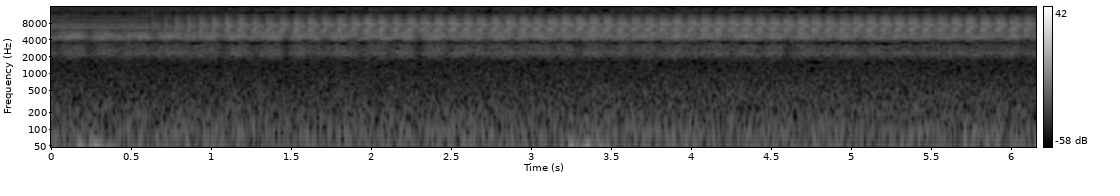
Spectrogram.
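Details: Cicada song in nature: after a brief softer start the high, rasping buzz swells and settles into a rapid, rhythmic pulsing drone that continues without pause.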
